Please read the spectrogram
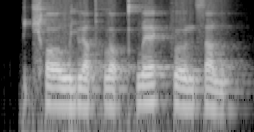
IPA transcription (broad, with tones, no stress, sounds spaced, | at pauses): t͡ɕʰ ɔː˧ w j ɯ˨˩ a̯ pʰ l ɔ˨˩ ʔ kʰ w ɛː˦˥ k̚ f oː˦˥ n s a˧ w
